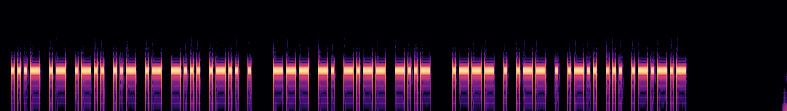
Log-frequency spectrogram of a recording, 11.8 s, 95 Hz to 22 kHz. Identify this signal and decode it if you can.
Morse code, heard as a keyed tone, about 25 wpm, 700 Hz. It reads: VALUABLE ONYX JEWELS.
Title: Pangram Challenge v2 - 25wpm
